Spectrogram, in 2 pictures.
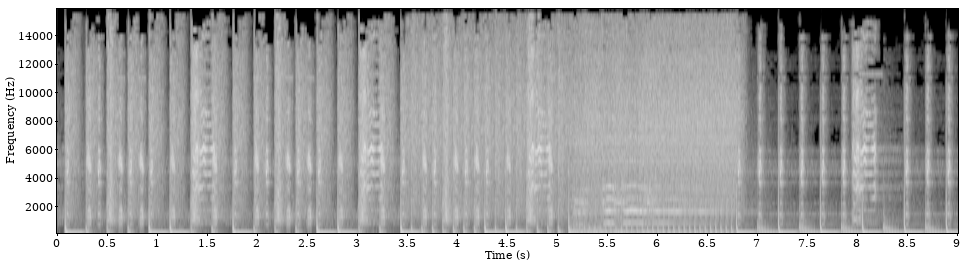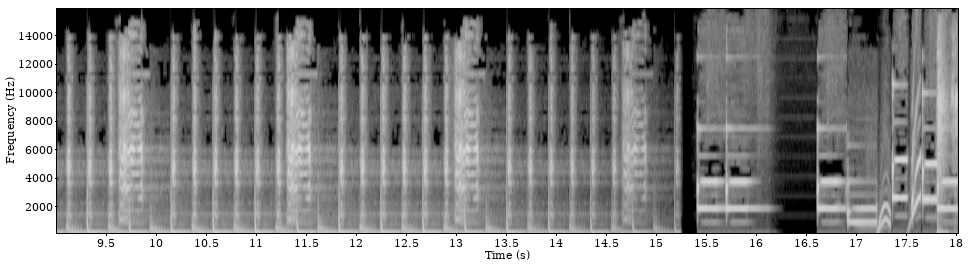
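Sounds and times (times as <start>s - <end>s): dance beat ringtone: 4.3s - 7.1s, 15.4s - 18.0s
chicken clucking and crowing: 5.1s - 7.0s
sweeping electronic tones: 5.1s - 7.0s
short electronic ringtone beeps: 15.4s - 18.0s.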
